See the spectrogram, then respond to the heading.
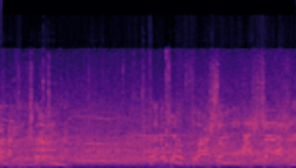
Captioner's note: crowd cheering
